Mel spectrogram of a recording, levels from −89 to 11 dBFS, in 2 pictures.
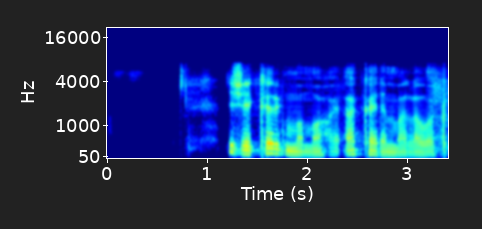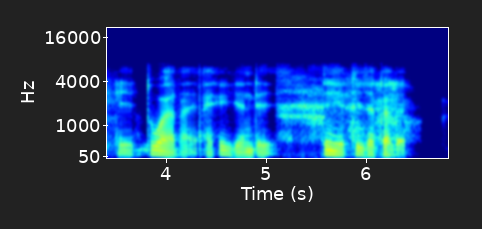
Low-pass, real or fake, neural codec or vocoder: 7.2 kHz; fake; codec, 16 kHz, 0.8 kbps, ZipCodec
